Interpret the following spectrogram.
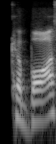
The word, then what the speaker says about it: kielbasa: you to pronounce it I did not know that that is how Pittsburghers pronounce that Polish sausage not kielbasa like the rest of the world does I don't know where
